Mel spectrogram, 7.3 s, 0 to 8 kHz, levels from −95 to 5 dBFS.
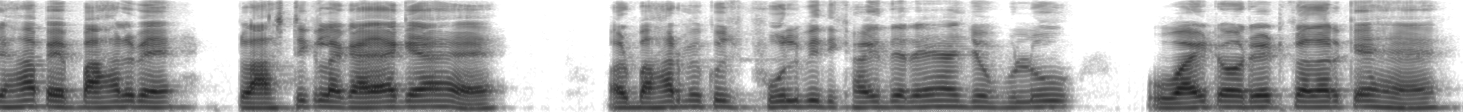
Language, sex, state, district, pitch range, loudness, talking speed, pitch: Hindi, male, Jharkhand, Garhwa, 135-155 Hz, -16 LUFS, 215 wpm, 145 Hz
